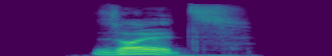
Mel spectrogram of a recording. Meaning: genitive of Sold
- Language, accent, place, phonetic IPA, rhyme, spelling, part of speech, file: German, Germany, Berlin, [zɔlt͡s], -ɔlt͡s, Solds, noun, De-Solds.ogg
